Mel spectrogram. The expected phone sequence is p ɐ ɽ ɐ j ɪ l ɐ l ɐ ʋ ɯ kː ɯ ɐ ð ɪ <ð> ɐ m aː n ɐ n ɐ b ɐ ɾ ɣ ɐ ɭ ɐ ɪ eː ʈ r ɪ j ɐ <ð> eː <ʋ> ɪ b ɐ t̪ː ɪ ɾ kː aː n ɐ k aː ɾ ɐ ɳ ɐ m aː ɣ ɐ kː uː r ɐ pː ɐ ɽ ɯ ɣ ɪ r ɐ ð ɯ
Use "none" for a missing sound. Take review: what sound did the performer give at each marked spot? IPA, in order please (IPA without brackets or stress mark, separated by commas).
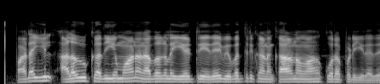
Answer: ɣ, ð, ʋ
